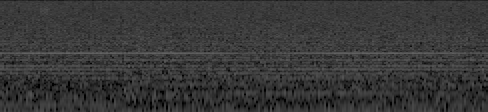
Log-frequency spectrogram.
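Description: A metal spoon knocks lightly against a table.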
